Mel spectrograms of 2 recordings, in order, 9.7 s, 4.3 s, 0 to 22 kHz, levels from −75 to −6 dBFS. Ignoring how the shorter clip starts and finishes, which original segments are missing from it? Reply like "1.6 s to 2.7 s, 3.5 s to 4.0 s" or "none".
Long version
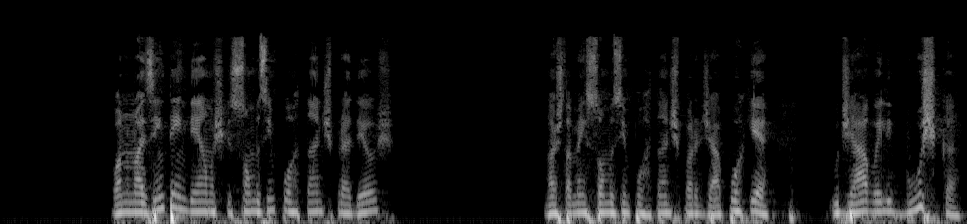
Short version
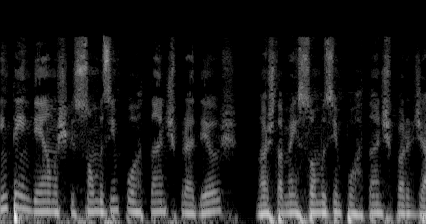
4.0 s to 5.3 s

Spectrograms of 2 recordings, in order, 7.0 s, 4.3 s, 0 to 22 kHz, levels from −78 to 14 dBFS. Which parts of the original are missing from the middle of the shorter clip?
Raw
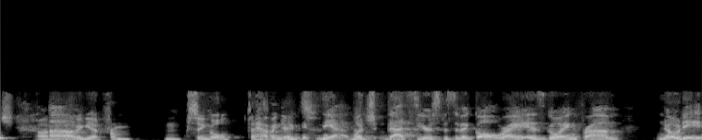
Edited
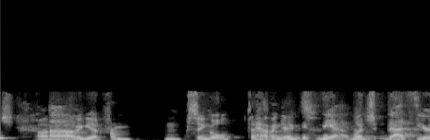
none

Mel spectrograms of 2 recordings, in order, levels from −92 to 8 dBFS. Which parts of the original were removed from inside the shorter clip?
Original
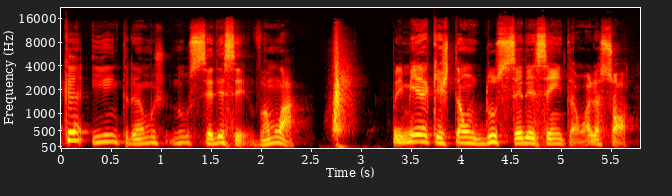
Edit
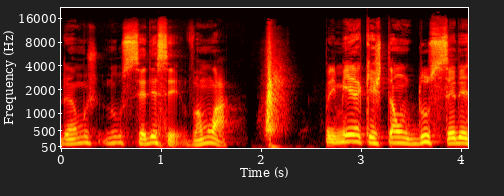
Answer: none

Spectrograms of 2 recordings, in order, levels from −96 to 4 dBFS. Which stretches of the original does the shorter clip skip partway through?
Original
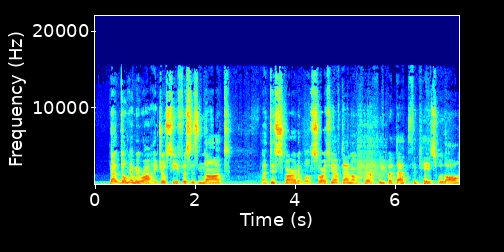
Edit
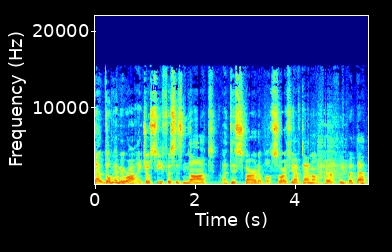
2.8 s to 3.3 s

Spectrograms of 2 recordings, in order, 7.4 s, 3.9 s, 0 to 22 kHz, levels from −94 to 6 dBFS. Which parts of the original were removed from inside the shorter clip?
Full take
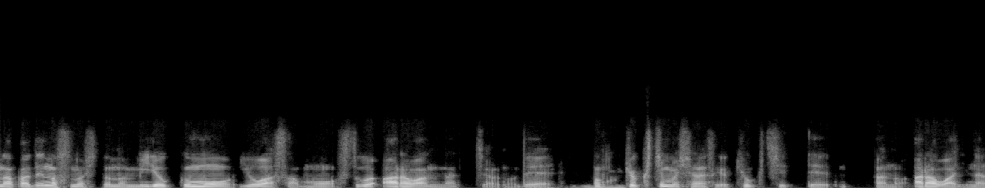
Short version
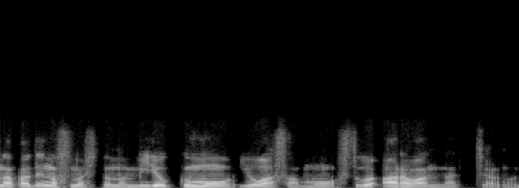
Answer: none

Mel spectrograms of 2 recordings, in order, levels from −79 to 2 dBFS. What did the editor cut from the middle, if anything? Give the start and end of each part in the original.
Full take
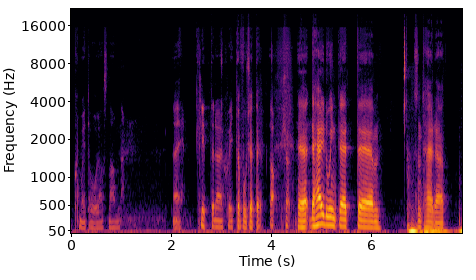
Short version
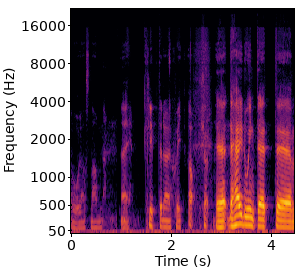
1.3 s to 1.9 s, 3.3 s to 3.9 s

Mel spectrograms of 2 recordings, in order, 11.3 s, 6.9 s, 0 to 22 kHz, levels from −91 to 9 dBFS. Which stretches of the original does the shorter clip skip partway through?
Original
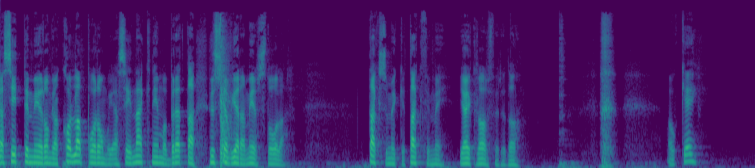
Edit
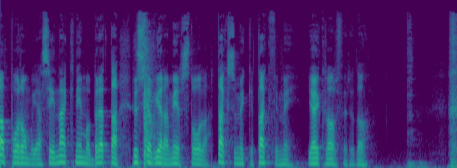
4.3 s to 5.4 s

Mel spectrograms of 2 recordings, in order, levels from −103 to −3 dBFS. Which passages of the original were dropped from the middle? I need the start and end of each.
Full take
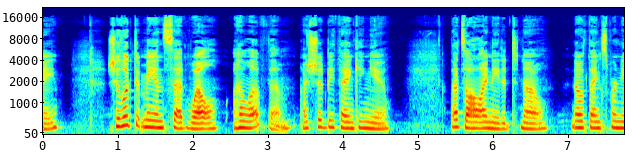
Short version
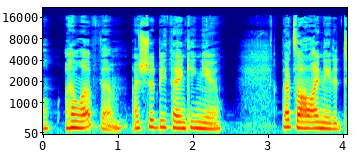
none

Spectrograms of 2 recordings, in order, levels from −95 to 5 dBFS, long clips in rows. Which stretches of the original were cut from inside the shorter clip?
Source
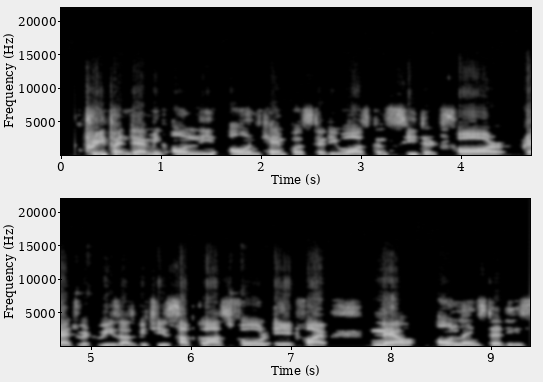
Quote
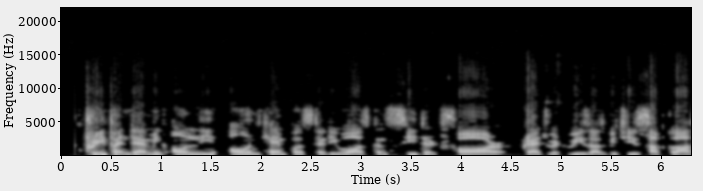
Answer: none

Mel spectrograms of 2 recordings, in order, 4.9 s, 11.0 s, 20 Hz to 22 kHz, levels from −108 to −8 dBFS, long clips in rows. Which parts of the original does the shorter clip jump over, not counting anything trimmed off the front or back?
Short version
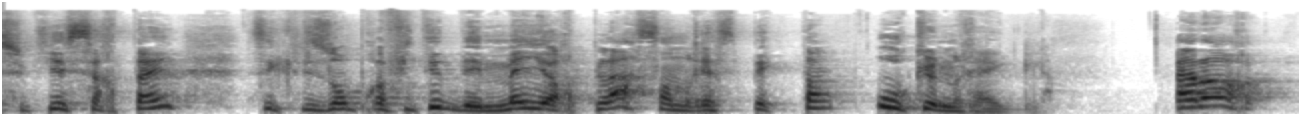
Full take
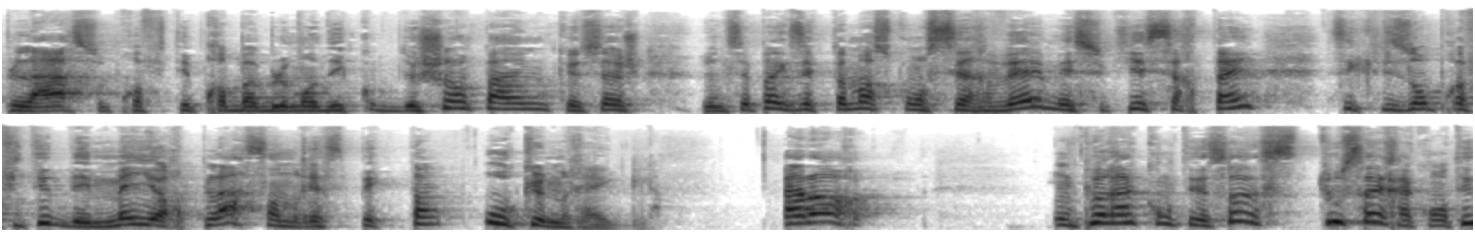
none

